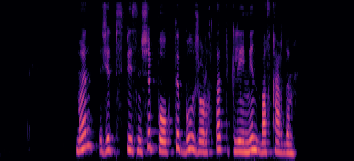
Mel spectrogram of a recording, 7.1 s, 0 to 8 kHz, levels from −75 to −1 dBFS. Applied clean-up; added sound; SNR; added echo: none; none; none; none.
